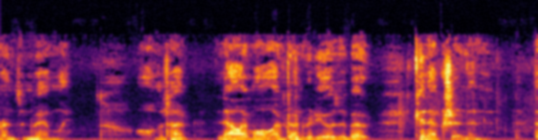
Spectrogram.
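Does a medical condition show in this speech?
Yes: cerebral palsy; predominantly physical.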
